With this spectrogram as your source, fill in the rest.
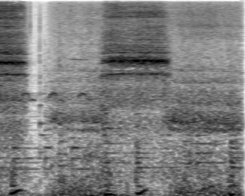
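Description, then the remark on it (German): Steady breathy blowing across hot tea to cool it, a soft continuous airy hiss with a brief pause near the start; no one speaks. “Blasen, dass es nicht so heiß ist.”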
